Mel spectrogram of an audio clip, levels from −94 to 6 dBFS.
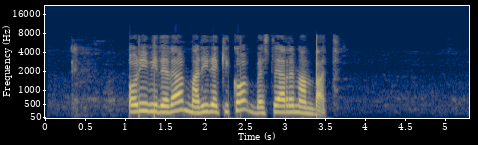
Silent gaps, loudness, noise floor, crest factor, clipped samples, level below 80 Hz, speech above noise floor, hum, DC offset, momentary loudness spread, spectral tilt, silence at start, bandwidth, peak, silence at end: none; -13 LUFS; -68 dBFS; 16 dB; under 0.1%; -54 dBFS; 55 dB; none; under 0.1%; 7 LU; -6 dB/octave; 1.05 s; 7.8 kHz; 0 dBFS; 1.8 s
